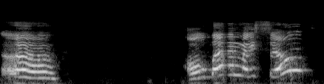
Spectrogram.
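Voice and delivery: timid, small, high, quavering, trembling voice. Reading a joke aloud, the narrator voices the blonde asking in a small trembling voice. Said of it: "her voice trembles as she asks in a small voice".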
